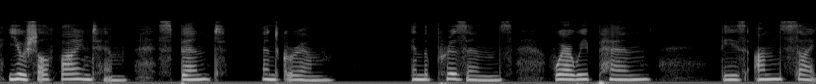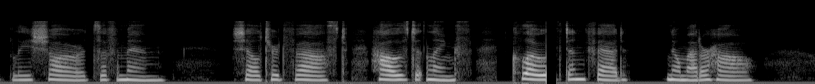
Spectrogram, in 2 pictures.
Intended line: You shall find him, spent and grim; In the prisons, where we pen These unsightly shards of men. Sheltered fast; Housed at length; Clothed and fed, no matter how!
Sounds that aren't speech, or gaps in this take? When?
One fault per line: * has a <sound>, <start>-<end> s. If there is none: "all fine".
* has a dropout, 13.6-13.7 s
